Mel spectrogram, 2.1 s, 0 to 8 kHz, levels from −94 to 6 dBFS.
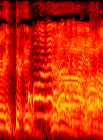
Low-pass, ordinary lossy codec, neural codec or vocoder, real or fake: none; none; none; real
